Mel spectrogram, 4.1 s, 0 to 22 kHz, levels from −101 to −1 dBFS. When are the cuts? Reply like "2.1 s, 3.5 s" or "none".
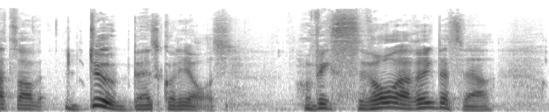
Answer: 1.1 s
